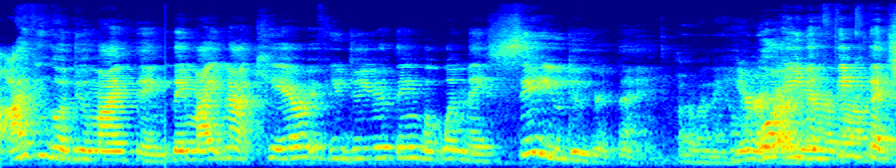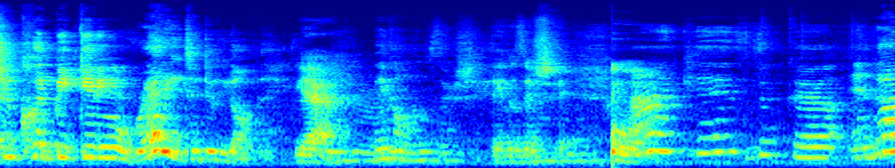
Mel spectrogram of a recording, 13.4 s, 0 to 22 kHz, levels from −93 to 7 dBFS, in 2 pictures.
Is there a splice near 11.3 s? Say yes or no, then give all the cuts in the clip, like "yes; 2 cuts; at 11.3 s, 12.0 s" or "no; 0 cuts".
yes; 2 cuts; at 1.2 s, 11.3 s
